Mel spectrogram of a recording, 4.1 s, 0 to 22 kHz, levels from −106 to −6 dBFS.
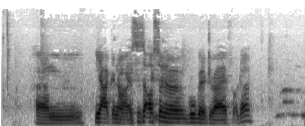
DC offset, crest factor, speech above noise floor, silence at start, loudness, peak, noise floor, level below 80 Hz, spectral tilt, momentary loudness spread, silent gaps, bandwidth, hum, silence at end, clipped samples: under 0.1%; 14 dB; 24 dB; 0.5 s; -16 LUFS; -2 dBFS; -39 dBFS; -56 dBFS; -6.5 dB/octave; 8 LU; none; 14.5 kHz; none; 0 s; under 0.1%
